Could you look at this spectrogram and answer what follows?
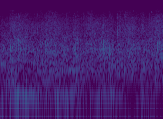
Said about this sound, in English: The crowd still in attendance here at Russo Park, standing and clapping.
